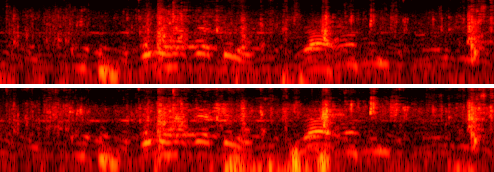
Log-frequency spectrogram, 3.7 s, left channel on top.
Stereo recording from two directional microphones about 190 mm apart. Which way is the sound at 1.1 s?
20° left (ahead or behind).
